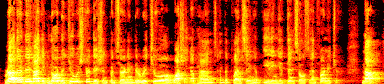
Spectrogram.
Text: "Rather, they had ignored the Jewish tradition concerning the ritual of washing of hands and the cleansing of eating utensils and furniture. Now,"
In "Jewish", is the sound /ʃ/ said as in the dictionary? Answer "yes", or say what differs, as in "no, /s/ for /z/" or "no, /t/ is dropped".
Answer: yes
